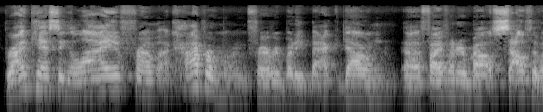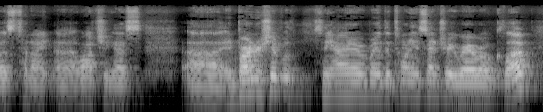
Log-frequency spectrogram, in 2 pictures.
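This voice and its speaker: A man's voice: on the high side, fairly quick, fairly bright tone. A man hosting a casual live virtual program from underground in a mine, talking in a folksy, rambling way. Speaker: host and president of a rail education group.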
